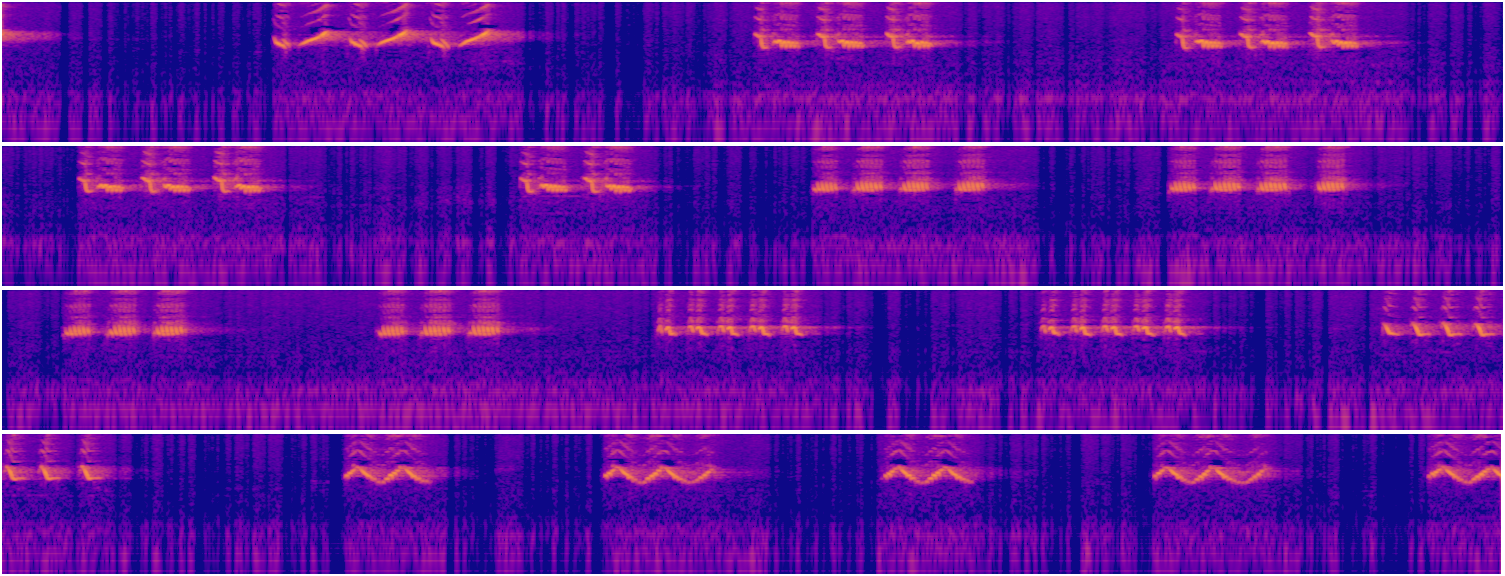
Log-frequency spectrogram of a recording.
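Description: A songbird singing in short phrases of rapid, high notes, one phrase about every second and a half. Each note pattern is repeated several times before the bird switches to a different one.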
